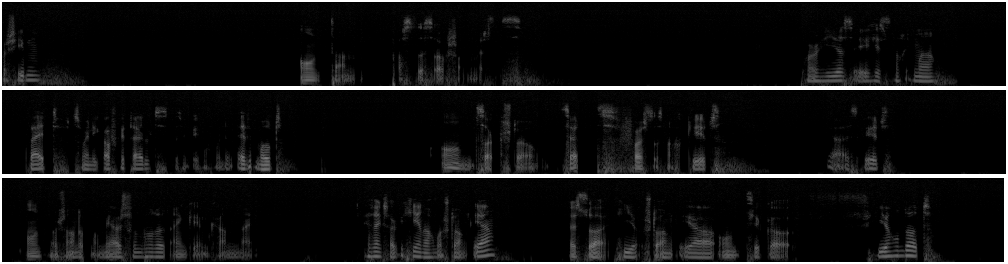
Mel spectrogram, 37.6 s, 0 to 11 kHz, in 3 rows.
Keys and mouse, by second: 0.2 Tab, 1.0 Tab, 2.9 g, 4.9-5.9 drag, 7.1 g, 9.4-10.1 drag, 11.1-12.0 middle drag, 14.4 middle click, 14.7 Tab, 19.3 ctrl+z, 19.7 ctrl+z, 21.6 ctrl+z, 22.9 ctrl+z, 24.5 ctrl+r, 28.5-29.7 drag, 29.7 ctrl+r, 30.3-32.8 drag, 33.8 ctrl+r, 37.1 click.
